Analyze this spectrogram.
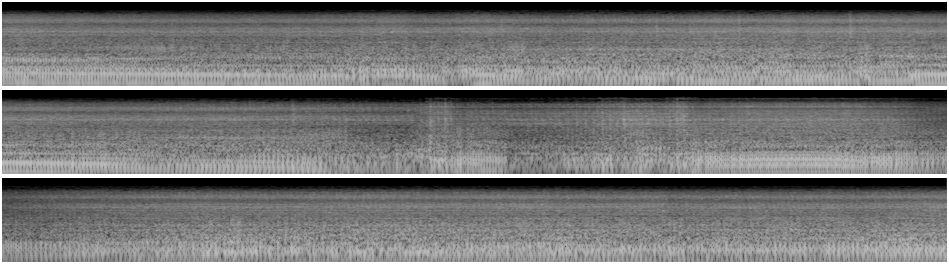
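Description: Classic racing motorcycle engine running hard at race pace, loud and continuous, its pitch climbing and falling with throttle and gear changes. About halfway through it backs off briefly twice, then pulls again.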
